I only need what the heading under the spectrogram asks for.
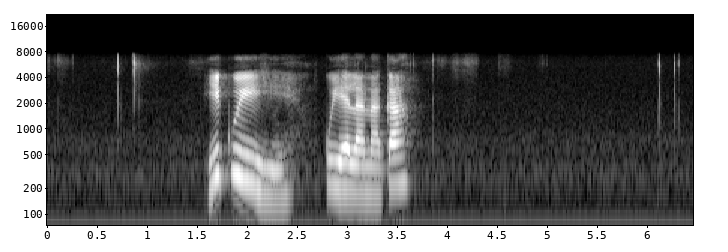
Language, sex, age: Tsonga, female, 19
